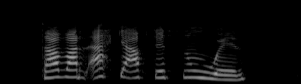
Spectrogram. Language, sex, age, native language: Icelandic, female, 8, German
